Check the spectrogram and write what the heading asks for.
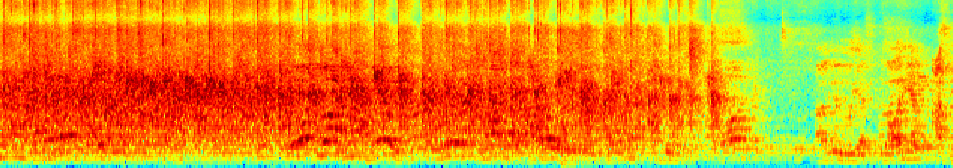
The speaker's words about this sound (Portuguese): E as palmas que adoram e glorificam o nome do Senhor Jesus.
